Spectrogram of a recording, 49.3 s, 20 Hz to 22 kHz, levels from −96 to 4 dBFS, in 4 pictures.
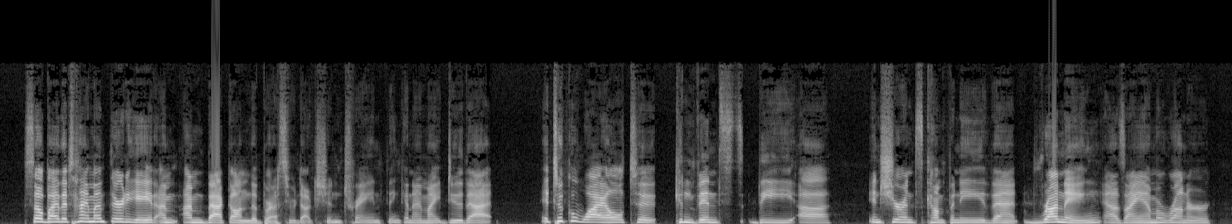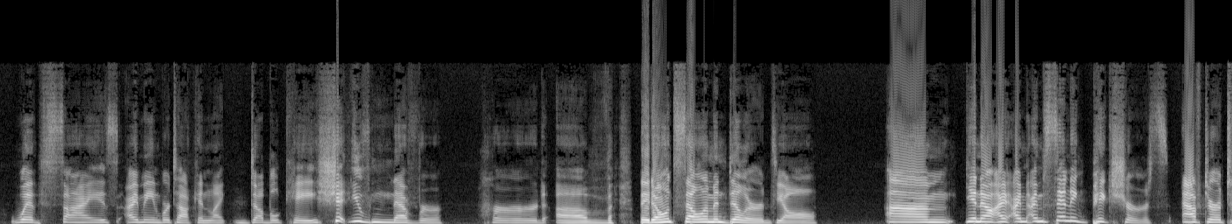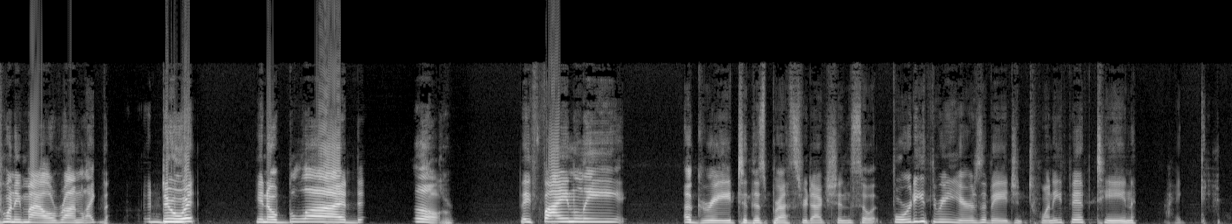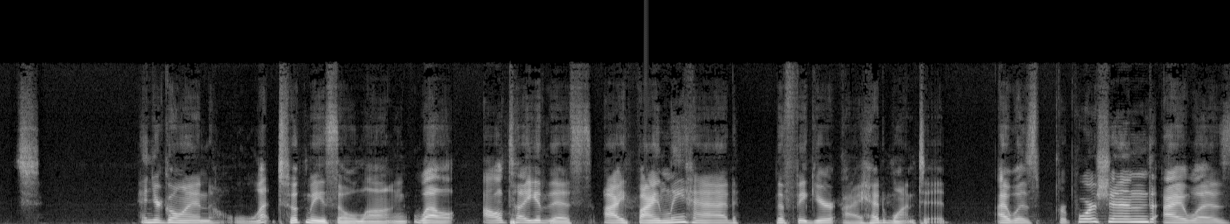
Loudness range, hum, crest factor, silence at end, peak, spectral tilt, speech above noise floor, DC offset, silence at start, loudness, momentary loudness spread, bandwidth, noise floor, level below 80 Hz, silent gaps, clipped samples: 11 LU; none; 18 dB; 0 s; 0 dBFS; -4 dB/octave; 50 dB; under 0.1%; 0.25 s; -16 LUFS; 17 LU; 18 kHz; -67 dBFS; -58 dBFS; none; 0.2%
